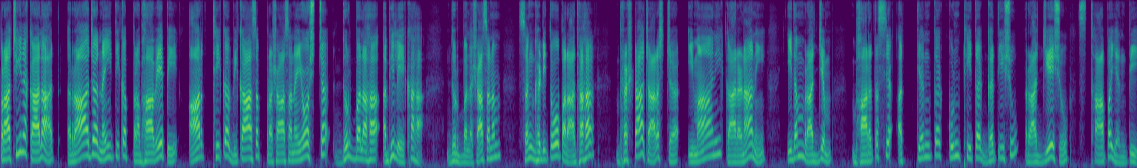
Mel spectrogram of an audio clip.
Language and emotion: Sanskrit, neutral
